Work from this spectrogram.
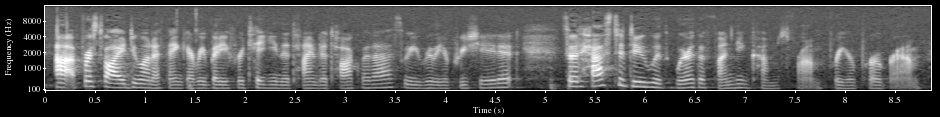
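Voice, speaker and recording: A woman's voice: low voice, sharp tone, a little hiss or hum, poor audio. A woman on a panel politely asking a question about program funding.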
